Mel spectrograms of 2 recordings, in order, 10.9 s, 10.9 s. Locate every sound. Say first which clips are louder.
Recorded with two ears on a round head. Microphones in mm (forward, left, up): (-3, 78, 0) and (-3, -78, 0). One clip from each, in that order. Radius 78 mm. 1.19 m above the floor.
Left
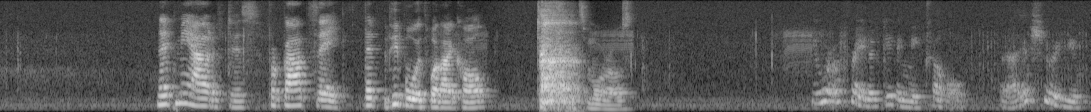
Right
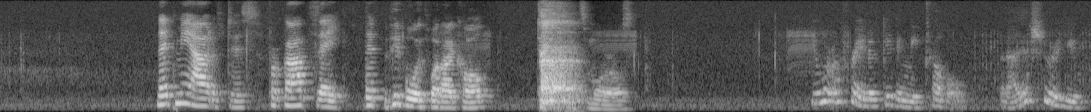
1.6 s a woman speaking: right 1 dB; 40° right (ahead or behind), 0.7 m; by 3.8 s 50° left (ahead or behind), 1.0 m
3.9 s a man speaking: right 3 dB; 45° left (ahead or behind), 0.8 m
5.4 s breathing: even; 15° left (ahead or behind), 0.9 m
8.1 s a woman speaking: right 2 dB; 35° right (ahead or behind), 1.2 m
